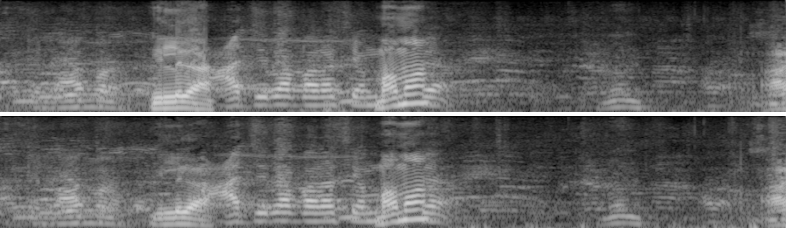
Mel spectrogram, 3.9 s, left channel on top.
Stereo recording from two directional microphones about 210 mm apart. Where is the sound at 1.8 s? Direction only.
10° left (ahead or behind).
